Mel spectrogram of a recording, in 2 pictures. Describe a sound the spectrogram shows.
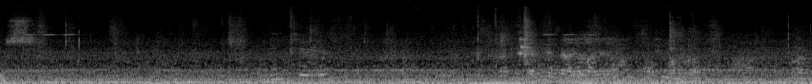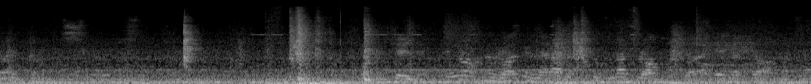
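Freezers hum steadily.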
